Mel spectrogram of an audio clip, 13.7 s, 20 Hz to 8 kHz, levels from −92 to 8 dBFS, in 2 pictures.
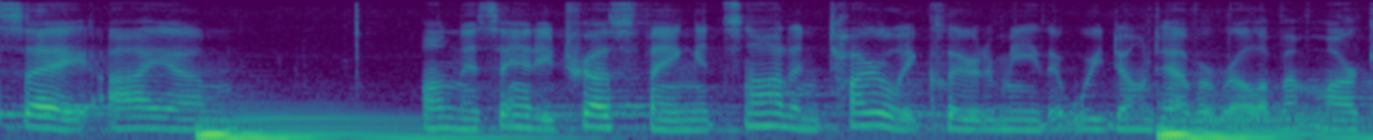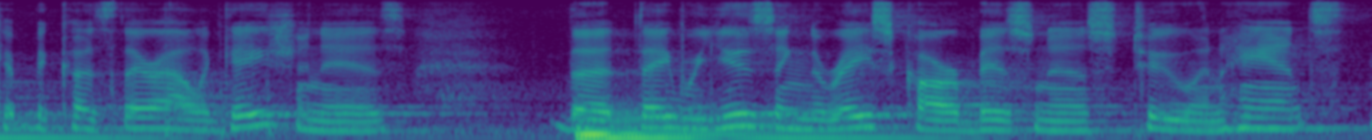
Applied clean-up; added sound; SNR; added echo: none; Bowed string instrument; -4 dB; none.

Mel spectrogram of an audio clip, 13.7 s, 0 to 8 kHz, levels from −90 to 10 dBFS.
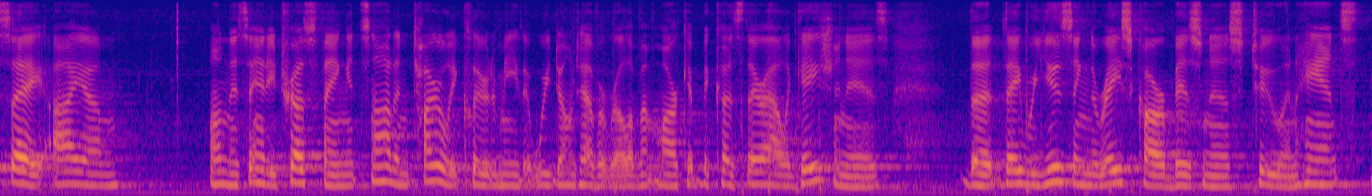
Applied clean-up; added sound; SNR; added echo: none; none; none; none.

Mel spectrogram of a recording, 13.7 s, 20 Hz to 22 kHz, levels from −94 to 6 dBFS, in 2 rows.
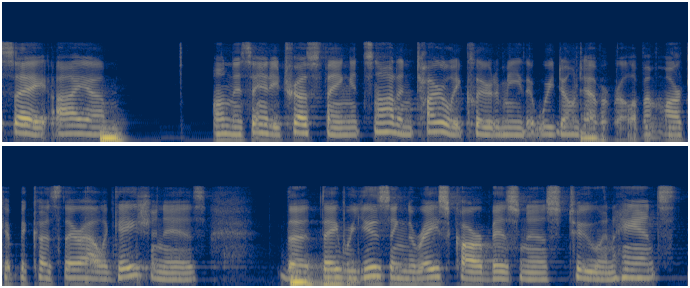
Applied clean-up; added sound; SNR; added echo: neural mask model RNNoise.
